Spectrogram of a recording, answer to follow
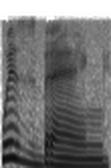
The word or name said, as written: whizbang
